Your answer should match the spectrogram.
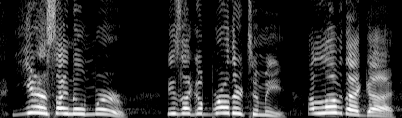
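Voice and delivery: big, emphatic burst of affection; enthusiastic recognition. Acted. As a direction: exclaim it about a dear friend. Acting out love for close friend.

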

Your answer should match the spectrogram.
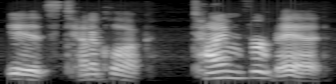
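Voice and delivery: drawn-out grandma bedtime call; grandmother calling. Acted. Grandmother calls to bed.

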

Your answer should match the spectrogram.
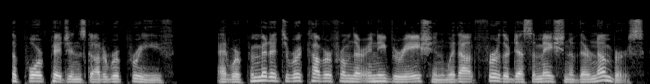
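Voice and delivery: ordinary delivery

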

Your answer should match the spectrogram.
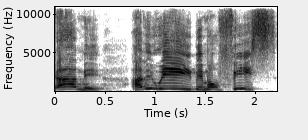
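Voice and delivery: put-on high, gushing English-accented French. English mother exclaiming over her son, imitated English accent. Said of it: "Elle avait un, un accent anglais de fou".

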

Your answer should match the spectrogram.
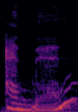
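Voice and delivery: soft whispered question; hushed prompting. A narrator's reading. Rat prompts in secret.

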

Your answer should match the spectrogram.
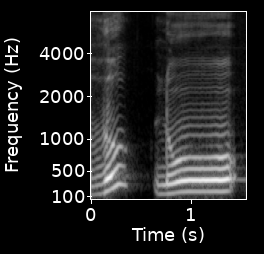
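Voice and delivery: yu, nu sounded out slowly one by one; syllable by syllable. Shown as a demonstration. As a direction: break the word into its syllables. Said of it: "নু একালিফ টান".

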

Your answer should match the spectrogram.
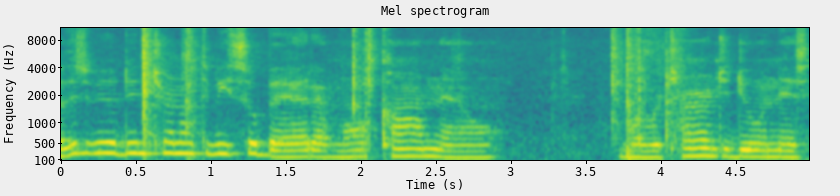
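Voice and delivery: normal talking voice

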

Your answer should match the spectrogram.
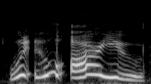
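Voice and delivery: a pretend character demanding who's there; alarmed shout. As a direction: yell it out in mock fright.

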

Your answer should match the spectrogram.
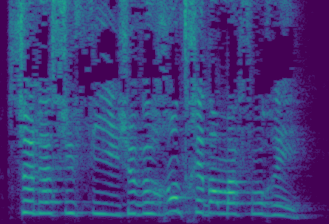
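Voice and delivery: high, fed-up exclamation; exasperated storybook cry. A narrator's reading. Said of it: "cria-t-il".

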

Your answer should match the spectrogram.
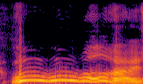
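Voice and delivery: high, loud howling 'woe' call; wolf shout. A narrator's reading. Werewolf shouting to the pack as a buffalo flees, high howling shout. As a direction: howl it out to the pack. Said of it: "schreeuwde de woewolf".

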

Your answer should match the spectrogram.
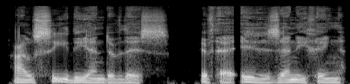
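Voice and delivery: ordinary delivery

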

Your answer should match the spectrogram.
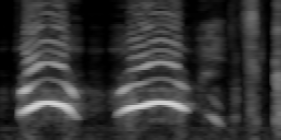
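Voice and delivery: high, loud squeal as it starts; excited. Real, not acted. Kid squealing as the ride starts going. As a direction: yelp with thrilled surprise.

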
